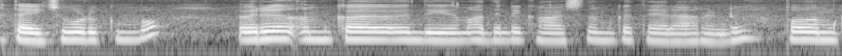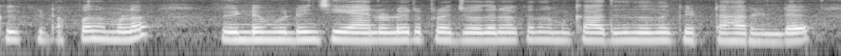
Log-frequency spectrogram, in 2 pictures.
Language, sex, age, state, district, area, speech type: Malayalam, female, 60+, Kerala, Palakkad, rural, spontaneous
